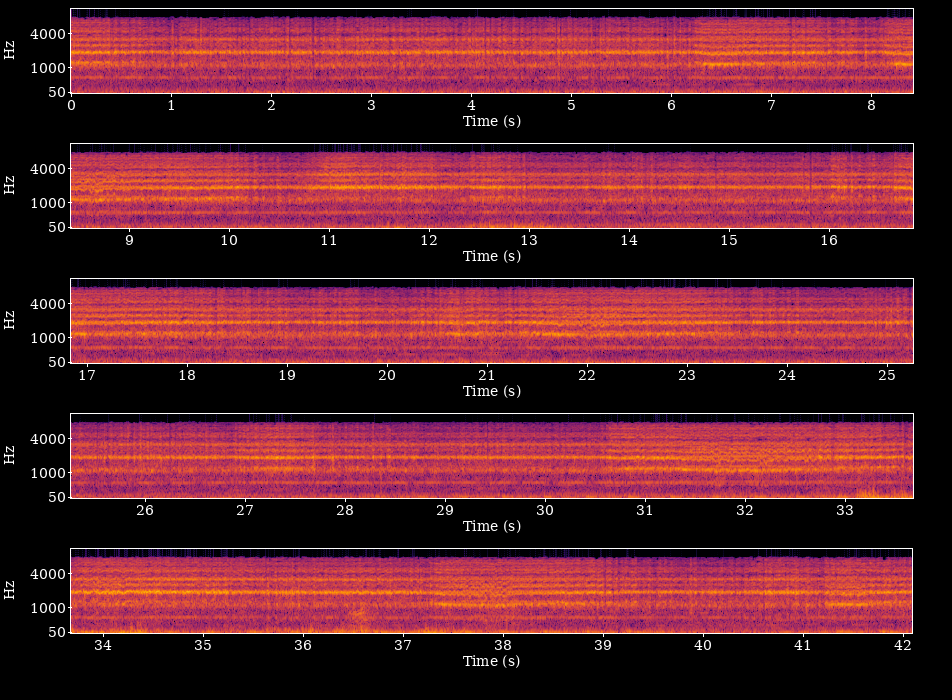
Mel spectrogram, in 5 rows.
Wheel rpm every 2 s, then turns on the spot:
160, 160, 170, 160, 160, 160, 170, 170, 160, 160, 160, 160, 160, 170, 160, 160, 160, 170, 160, 160, 160.
none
